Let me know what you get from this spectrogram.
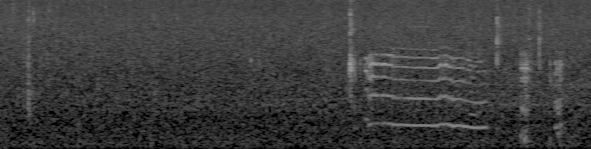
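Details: Pet cat Pringles calling while watching birds through a window; after quiet room noise, a single sustained, slightly wavering harmonic mew lasting over a second, followed by a few soft clicks and ticks.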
